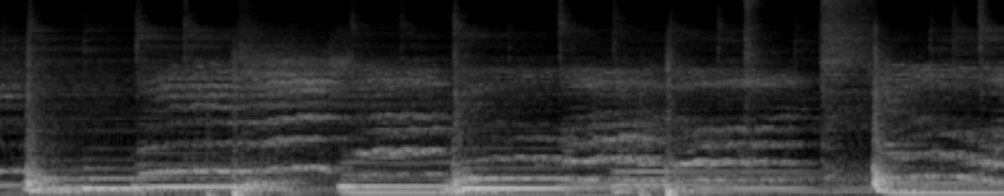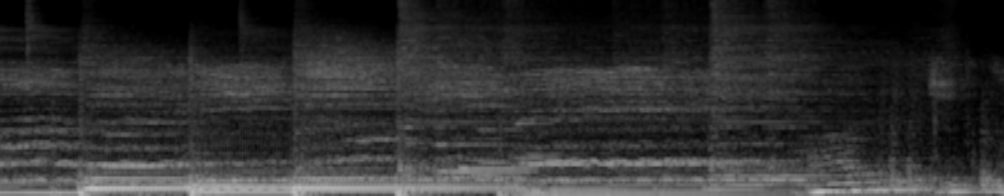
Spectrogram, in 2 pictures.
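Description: Live gospel music: singing over sustained chords, with a few sharp accents.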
